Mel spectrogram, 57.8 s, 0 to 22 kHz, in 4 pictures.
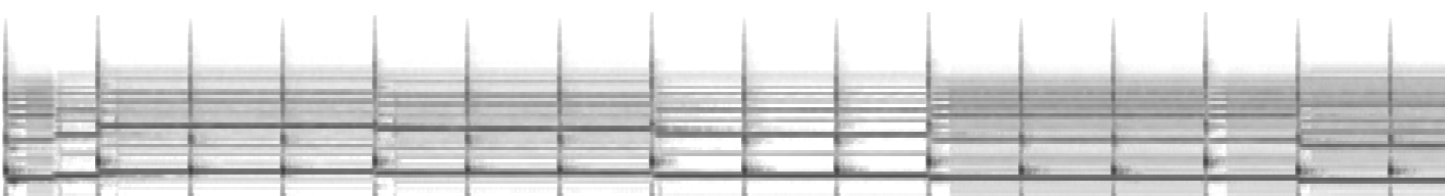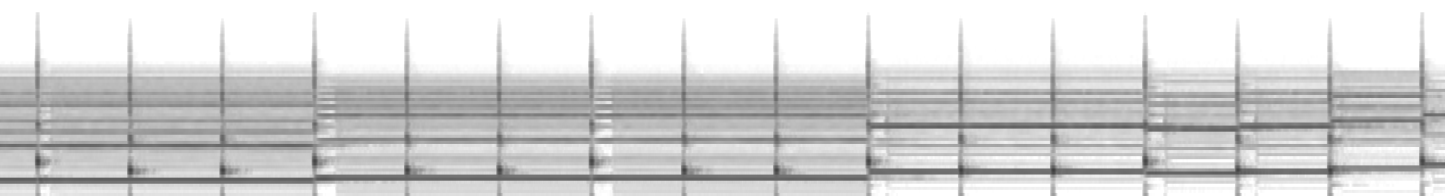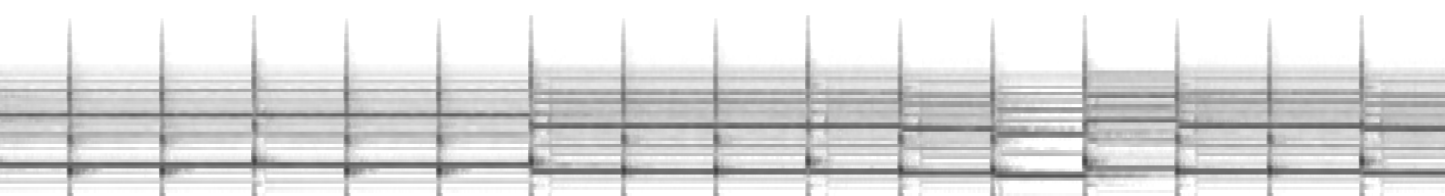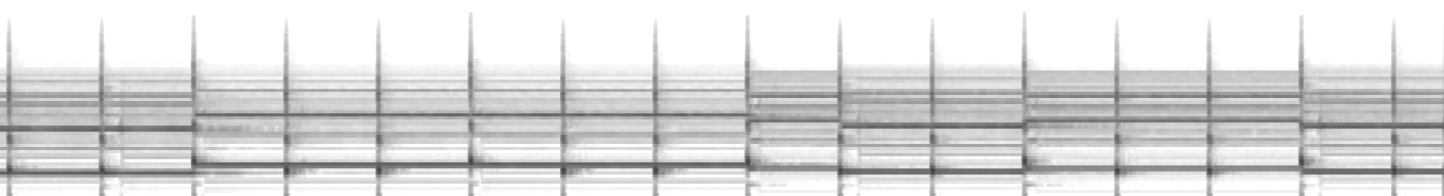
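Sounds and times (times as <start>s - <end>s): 
clarinet playing a hymn: 0.0s - 57.7s.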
